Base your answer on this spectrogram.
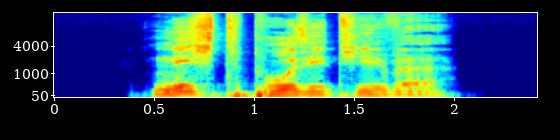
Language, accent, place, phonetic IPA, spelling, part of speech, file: German, Germany, Berlin, [ˈnɪçtpoziˌtiːvə], nichtpositive, adjective, De-nichtpositive.ogg
- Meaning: inflection of nichtpositiv: 1. strong/mixed nominative/accusative feminine singular 2. strong nominative/accusative plural 3. weak nominative all-gender singular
